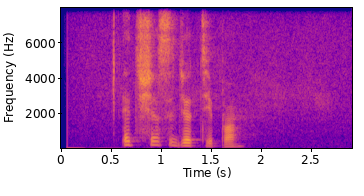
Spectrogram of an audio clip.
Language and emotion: Russian, neutral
